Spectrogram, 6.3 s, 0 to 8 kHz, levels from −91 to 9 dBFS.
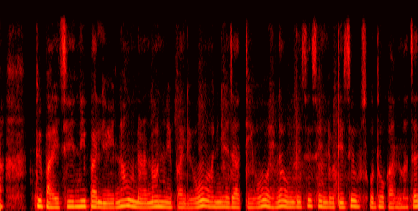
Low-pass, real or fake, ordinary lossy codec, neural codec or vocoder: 7.2 kHz; fake; none; codec, 16 kHz, 8 kbps, FreqCodec, smaller model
